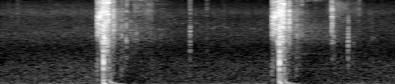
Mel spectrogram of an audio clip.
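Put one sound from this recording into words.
A rifle fires two loud sharp shots.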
